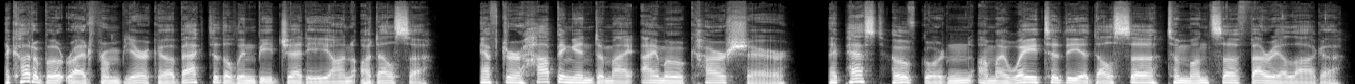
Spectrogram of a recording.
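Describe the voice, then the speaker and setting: A fairly low-pitched American man read by a male storyteller recounts a journey from a short story. He is methodical and tediously thorough, setting out each place name with care. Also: unhurried, close to an everyday voice. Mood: methodical, plodding. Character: American man reciting a tediously detailed travel account. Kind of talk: read-aloud first-person fiction.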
